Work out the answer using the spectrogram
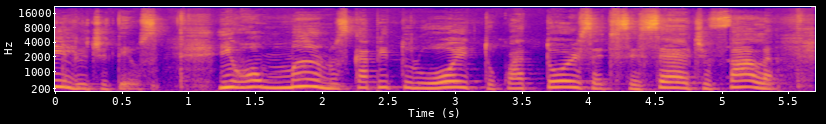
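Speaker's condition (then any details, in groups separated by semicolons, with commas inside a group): No condition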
